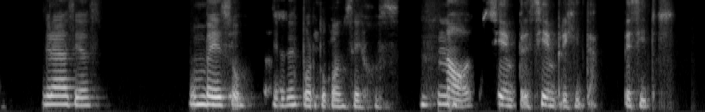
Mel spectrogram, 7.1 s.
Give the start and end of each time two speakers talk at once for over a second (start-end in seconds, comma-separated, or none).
none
